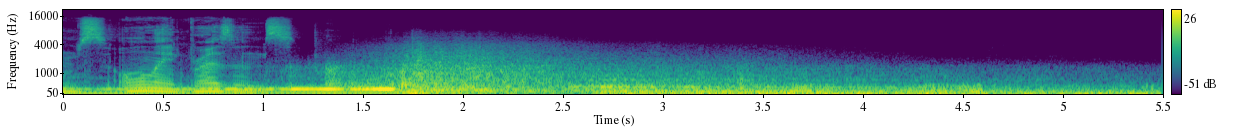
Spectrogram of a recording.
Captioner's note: thunder crackling; air whoosh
